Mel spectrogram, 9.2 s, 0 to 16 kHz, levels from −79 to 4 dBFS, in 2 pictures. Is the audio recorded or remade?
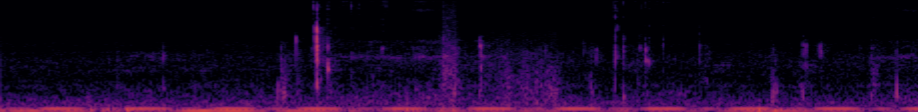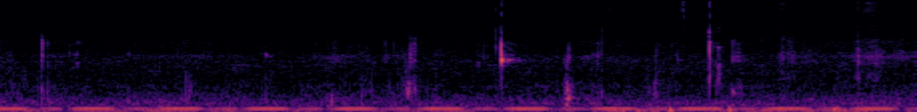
recorded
